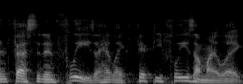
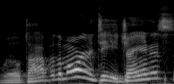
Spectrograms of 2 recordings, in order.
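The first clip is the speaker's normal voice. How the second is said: high, folksy country greeting; hammed-up local accent, pitched up; 8 semitones higher than usual. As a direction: greet a neighbor in a mock country twang. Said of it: "everybody was like".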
